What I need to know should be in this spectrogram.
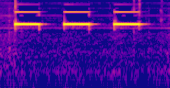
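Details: Adult automatic transport ventilator, set up as a new patient: three even, high-pitched electronic beeps, each about a quarter second long, confirming it is starting into a live mode before connection to a patient.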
